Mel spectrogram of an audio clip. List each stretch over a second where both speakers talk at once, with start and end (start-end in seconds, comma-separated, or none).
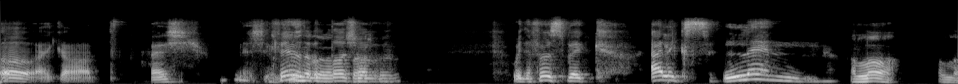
2.3-4.0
